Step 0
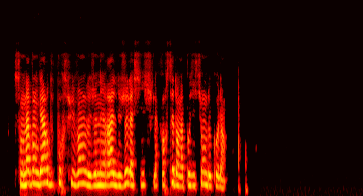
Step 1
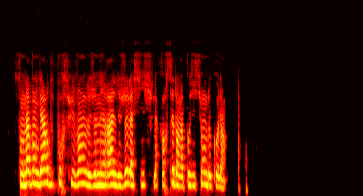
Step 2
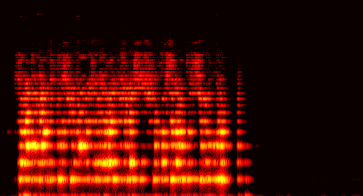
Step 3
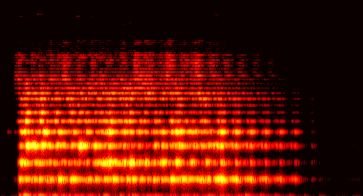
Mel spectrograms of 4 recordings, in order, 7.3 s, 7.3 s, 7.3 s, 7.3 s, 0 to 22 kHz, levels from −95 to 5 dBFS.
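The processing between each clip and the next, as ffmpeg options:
ffmpeg -i in.wav -filter_complex "[0:a]agate=range=-19dB:threshold=-46dB:ratio=16:detection=peak,acrossover=split=2600[link_01][link_02];[link_02]acompressor=threshold=-53dB:ratio=4:attack=1:release=60[link_03];[link_01][link_03]amix=inputs=2:normalize=0,volume=6dB" out.wav
ffmpeg -i in.wav -filter_complex "[0:a]asplit=2[link_01][link_02];[link_02]adelay=40,volume=-7.5dB[link_03];[link_01][link_03]amix=inputs=2:normalize=0,asplit=2[link_04][link_05];[link_05]aecho=0:1:46|77:0.188|0.15[link_06];[link_04][link_06]amix=inputs=2:normalize=0,afftfilt=real='re*4*eq(mod(b,16),0)':imag='im*4*eq(mod(b,16),0)':win_size=2048:overlap=0.75,volume=7.5dB" out.wav
ffmpeg -i in.wav -af "aecho=1:1:295|590|885|1180|1475:0.316|0.158|0.0791|0.0395|0.0198,volume=2.5dB" out.wav

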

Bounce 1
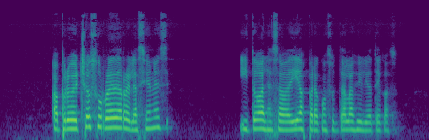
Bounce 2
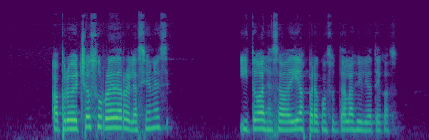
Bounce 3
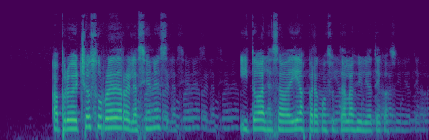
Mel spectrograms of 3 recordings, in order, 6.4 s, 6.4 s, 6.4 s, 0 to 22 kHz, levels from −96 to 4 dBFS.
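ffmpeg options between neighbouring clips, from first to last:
ffmpeg -i in.wav -af "equalizer=frequency=5300:width_type=o:width=1.7:gain=13,volume=-6.5dB" out.wav
ffmpeg -i in.wav -filter_complex "[0:a]asplit=2[link_01][link_02];[link_02]adelay=584,lowpass=frequency=1800:poles=1,volume=-18dB,asplit=2[link_03][link_04];[link_04]adelay=584,lowpass=frequency=1800:poles=1,volume=0.49,asplit=2[link_05][link_06];[link_06]adelay=584,lowpass=frequency=1800:poles=1,volume=0.49,asplit=2[link_07][link_08];[link_08]adelay=584,lowpass=frequency=1800:poles=1,volume=0.49[link_09];[link_01][link_03][link_05][link_07][link_09]amix=inputs=5:normalize=0,volume=-4dB" out.wav

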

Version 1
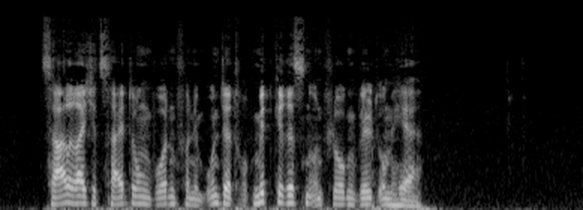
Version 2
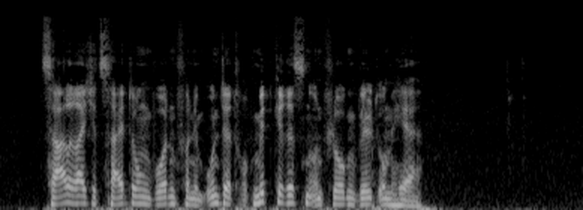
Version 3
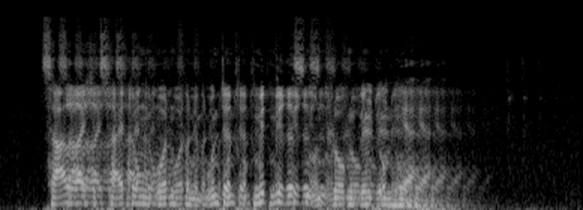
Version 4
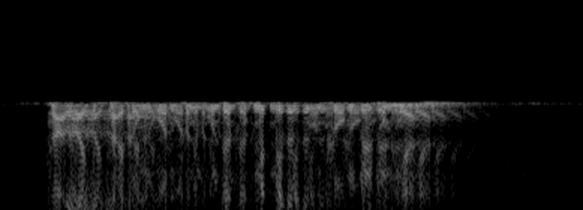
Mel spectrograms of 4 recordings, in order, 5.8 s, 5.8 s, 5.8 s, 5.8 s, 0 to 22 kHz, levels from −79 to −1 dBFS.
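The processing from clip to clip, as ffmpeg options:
ffmpeg -i in.wav -af "acompressor=threshold=-27dB:ratio=2.5" out.wav
ffmpeg -i in.wav -af "aecho=1:1:158|316|474|632|790:0.562|0.236|0.0992|0.0417|0.0175" out.wav
ffmpeg -i in.wav -af "lowpass=frequency=2500:width_type=q:width=0.5098,lowpass=frequency=2500:width_type=q:width=0.6013,lowpass=frequency=2500:width_type=q:width=0.9,lowpass=frequency=2500:width_type=q:width=2.563,afreqshift=-2900,volume=-9dB" out.wav

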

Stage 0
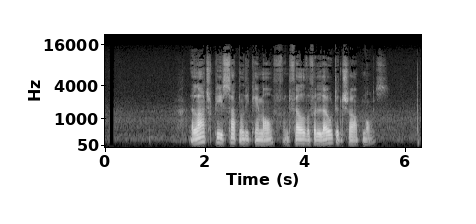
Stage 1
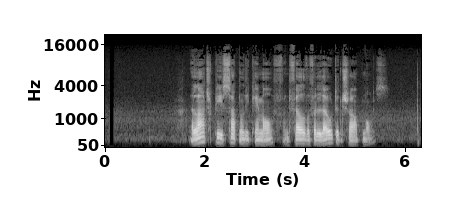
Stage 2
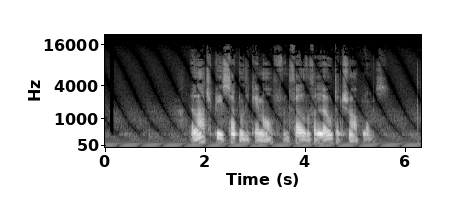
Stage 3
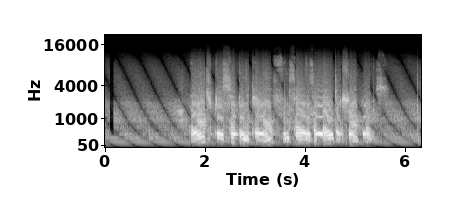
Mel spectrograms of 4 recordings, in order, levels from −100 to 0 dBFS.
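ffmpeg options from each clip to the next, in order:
ffmpeg -i in.wav -af anull out.wav
ffmpeg -i in.wav -filter_complex "[0:a]aeval=exprs='val(0)+0.00501*(sin(2*PI*50*n/s)+sin(2*PI*2*50*n/s)/2+sin(2*PI*3*50*n/s)/3+sin(2*PI*4*50*n/s)/4+sin(2*PI*5*50*n/s)/5)':channel_layout=same,equalizer=frequency=360:width_type=o:width=0.24:gain=14,asplit=2[link_01][link_02];[link_02]afreqshift=-2.3[link_03];[link_01][link_03]amix=inputs=2:normalize=1" out.wav
ffmpeg -i in.wav -filter_complex "[0:a]acrossover=split=210|380|3900[link_01][link_02][link_03][link_04];[link_02]acrusher=bits=5:mix=0:aa=0.000001[link_05];[link_01][link_05][link_03][link_04]amix=inputs=4:normalize=0,asplit=2[link_06][link_07];[link_07]highpass=frequency=720:poles=1,volume=36dB,asoftclip=type=tanh:threshold=-3.5dB[link_08];[link_06][link_08]amix=inputs=2:normalize=0,lowpass=frequency=1000:poles=1,volume=-6dB,highpass=frequency=110:width=0.5412,highpass=frequency=110:width=1.3066,equalizer=frequency=240:width_type=q:width=4:gain=7,equalizer=frequency=730:width_type=q:width=4:gain=-6,equalizer=frequency=2000:width_type=q:width=4:gain=9,lowpass=frequency=8600:width=0.5412,lowpass=frequency=8600:width=1.3066,volume=1.5dB" out.wav

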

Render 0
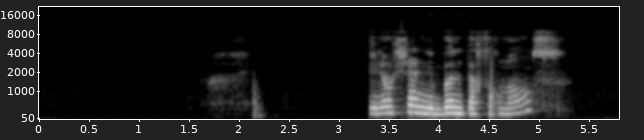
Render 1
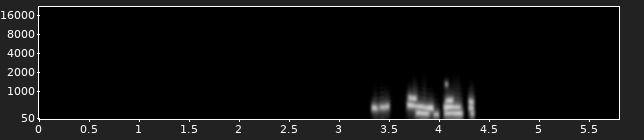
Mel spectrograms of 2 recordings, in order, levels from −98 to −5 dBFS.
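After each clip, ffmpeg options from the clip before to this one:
ffmpeg -i in.wav -af "afftfilt=real='re*gte(hypot(re,im),0.398)':imag='im*gte(hypot(re,im),0.398)':win_size=1024:overlap=0.75,volume=1.5dB" out.wav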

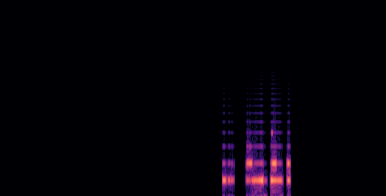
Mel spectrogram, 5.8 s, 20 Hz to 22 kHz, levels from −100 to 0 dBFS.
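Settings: ffmpeg -i in.wav -af "afftfilt=real='hypot(re,im)*cos(PI*b)':imag='0':win_size=512:overlap=0.75" out.wav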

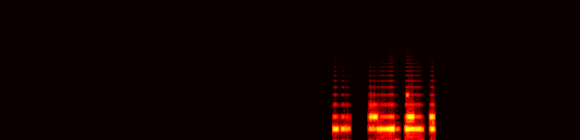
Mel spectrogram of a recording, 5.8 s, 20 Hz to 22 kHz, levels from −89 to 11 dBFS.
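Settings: ffmpeg -i in.wav -af "dynaudnorm=framelen=150:gausssize=7:maxgain=11.5dB" out.wav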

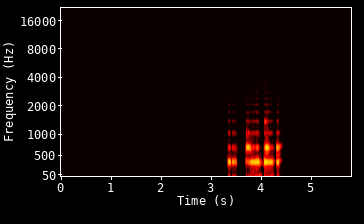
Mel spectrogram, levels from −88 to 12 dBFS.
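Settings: ffmpeg -i in.wav -af "flanger=delay=4.8:depth=7.7:regen=-42:speed=0.59:shape=sinusoidal,volume=-3dB" out.wav

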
